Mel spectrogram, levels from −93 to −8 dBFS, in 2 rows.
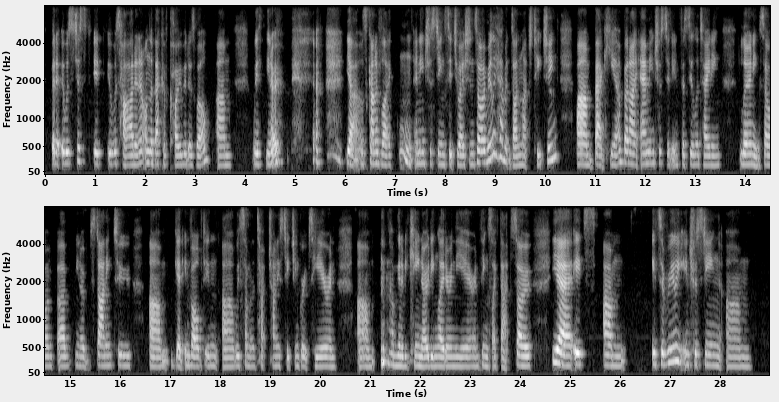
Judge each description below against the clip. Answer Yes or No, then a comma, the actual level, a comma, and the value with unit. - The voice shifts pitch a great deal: No, average, 4.5 semitones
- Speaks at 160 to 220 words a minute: Yes, average, 190 wpm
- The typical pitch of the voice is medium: Yes, medium, 180 Hz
